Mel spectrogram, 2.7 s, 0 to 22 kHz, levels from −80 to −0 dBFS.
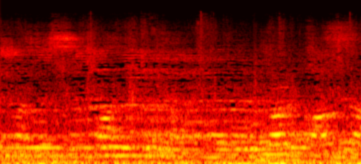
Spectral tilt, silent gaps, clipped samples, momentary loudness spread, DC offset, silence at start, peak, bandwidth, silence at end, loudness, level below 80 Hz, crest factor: -6 dB/octave; none; under 0.1%; 4 LU; under 0.1%; 0 s; -10 dBFS; 16.5 kHz; 0 s; -25 LUFS; -34 dBFS; 14 dB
